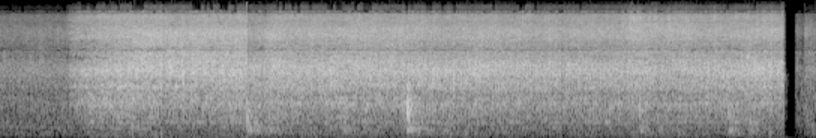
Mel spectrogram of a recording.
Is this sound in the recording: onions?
yes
